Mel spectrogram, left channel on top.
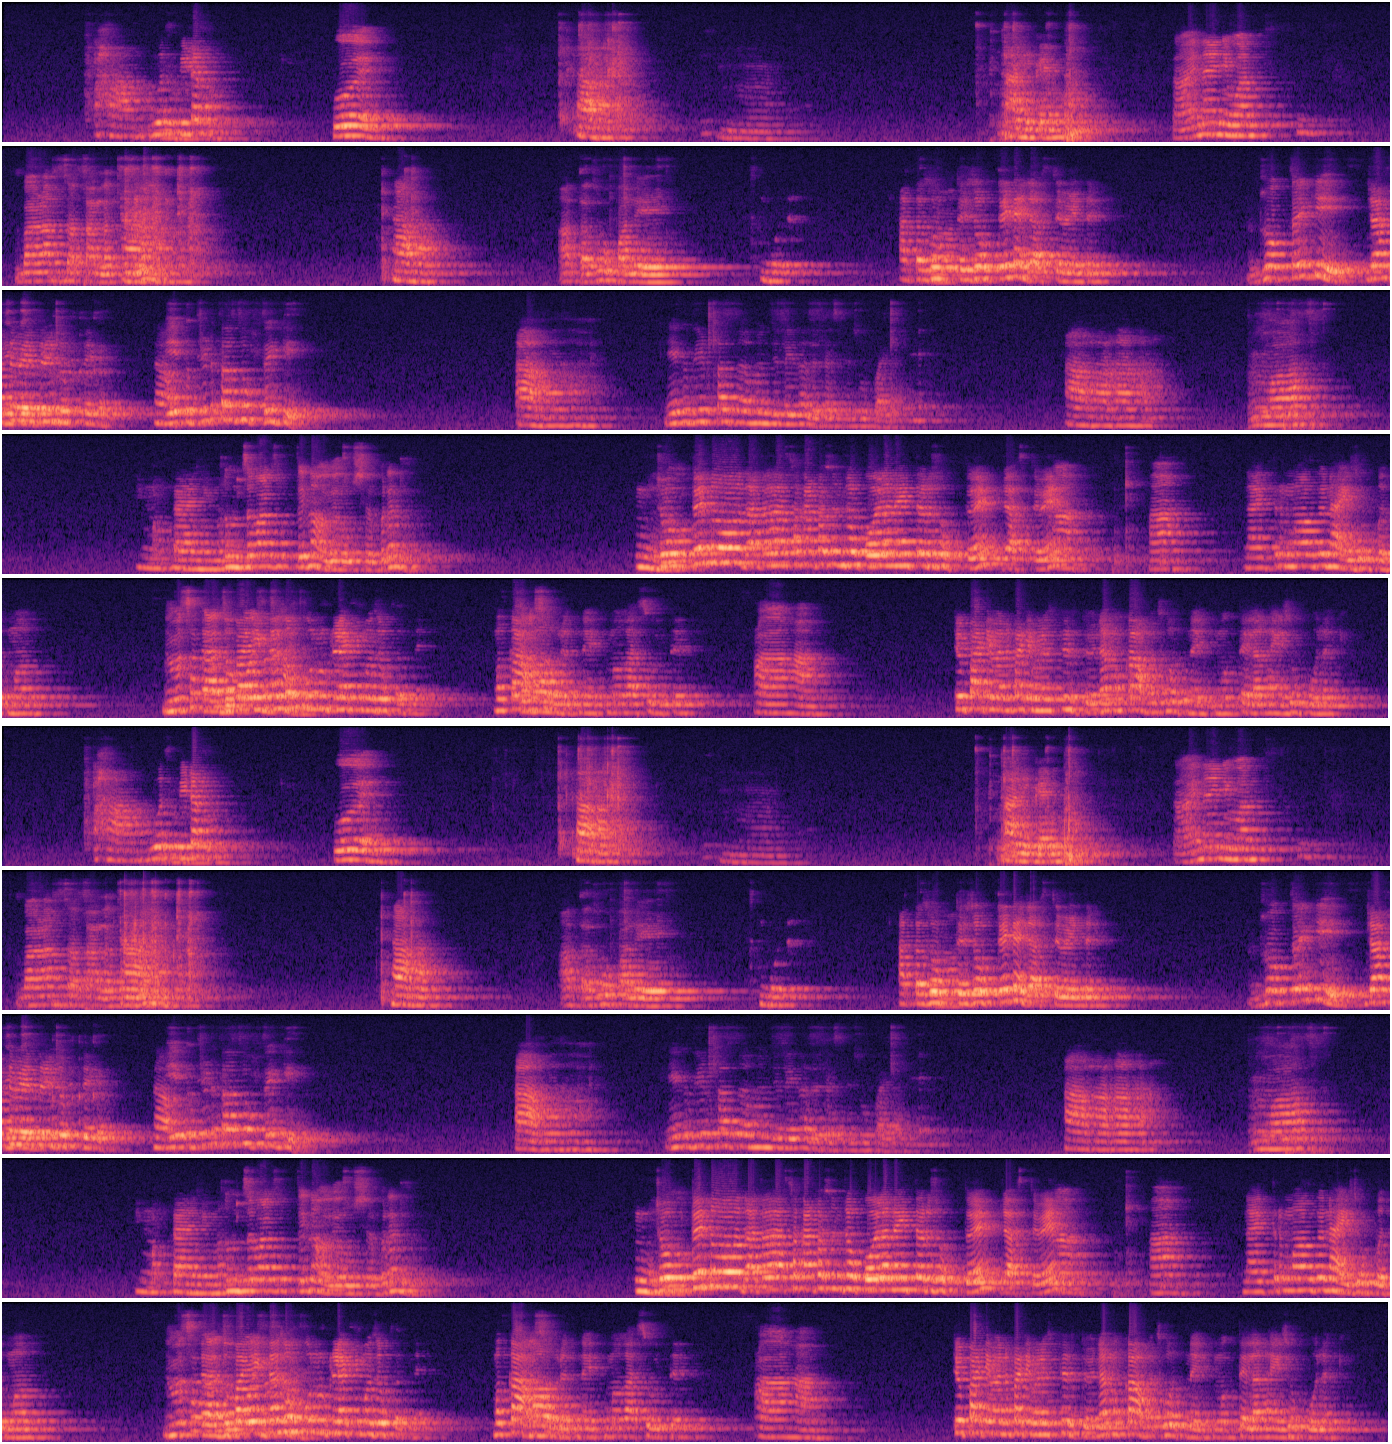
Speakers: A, on the right; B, on the left.
A: हा
B: हम्म
A: हा वस्ती
B: होय.
A: हा हा हां.
B: हम्.
A: <unintelligible>
B: काय नाही निवांत. <unintelligible> फिरू
A: हा
B: ना
A: हा हा हा हा
B: आता झोपलाय.
A: बोल आता झोपते
B: म
A: झोपते काय जास्त वेळ तरी
B: झोपतय की,
A: जास्त
B: एक
A: वेळ
B: दीड
A: तरी झोपते काय? हा
B: एक दीड तास झोपतय की.
A: हा हा हा.
B: एक दीड तास म्हणजे लय झाल त्यासनी झोपायला.
A: हा हा हा हा.
B: मग
A: मग
B: हम,
A: काय आणि मग
B: तुमचं बाळ झोपतंय न्हव लय उशरपर्यंत. हॅलो
A: झोपतोय तो. आता सकाळपासून झोपवला नाही तर झोपतोय जास्त वेळ
B: हा हा.
A: नाहीतर मग नाही झोपत मग
B: मग सकाळी
A: दुपारी
B: झोपवायचंच
A: एकदा
B: नाही
A: झोपून उठला कि, मग झोपत नाही. मग काम
B: त्याला स
A: आवरत नाहीत. मग असं होते.
B: आ हा.
A: तो पाठीमागाण पाठीमागण फिरतोय ना, मग कामच होत नाहीत. मग त्याला नाही झोपवलं की.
